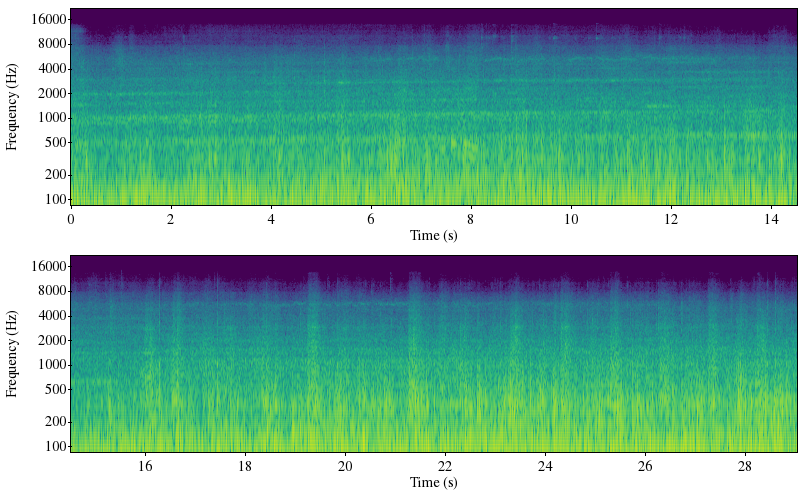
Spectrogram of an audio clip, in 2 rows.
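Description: E231 series electric commuter train running, heard from inside the car: a steady rumble of wheels on rail with a faint motor whine that sinks slightly in pitch over the first half. From about halfway, sharp clicks of the wheels over rail joints come every second or two.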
